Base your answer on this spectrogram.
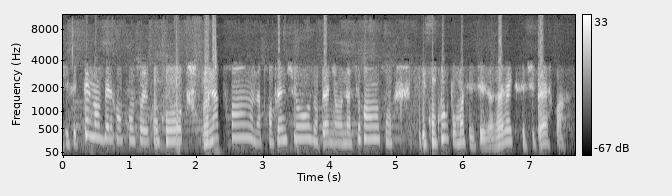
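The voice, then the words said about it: Franc-Comtois French accent. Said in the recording (French): “avec le bel accent franc-comtois”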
